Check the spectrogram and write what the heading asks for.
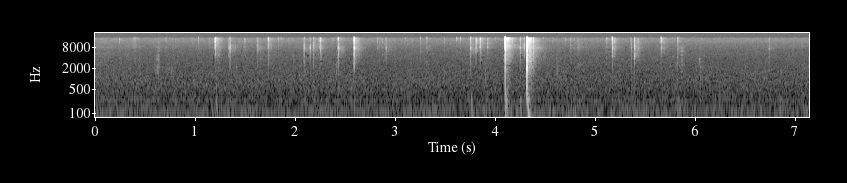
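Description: Small wood fire crackling: scattered faint clicks, with two loud sharp pops close together about four seconds in.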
